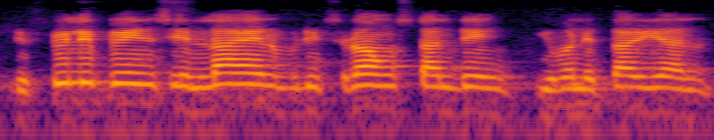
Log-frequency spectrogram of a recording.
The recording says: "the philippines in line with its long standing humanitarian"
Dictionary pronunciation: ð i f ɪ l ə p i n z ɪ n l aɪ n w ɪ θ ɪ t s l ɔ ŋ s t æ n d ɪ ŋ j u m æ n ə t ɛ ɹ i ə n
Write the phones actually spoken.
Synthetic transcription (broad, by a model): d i f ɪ l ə p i n s ɪ n l aɪ n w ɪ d ɪ t s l ɔ ŋ s t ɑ n d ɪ ŋ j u m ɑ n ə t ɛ ɹ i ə n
